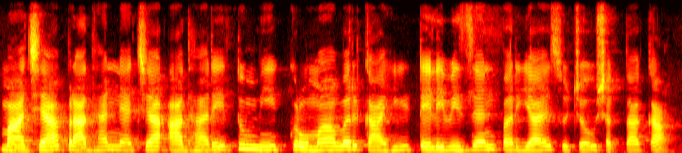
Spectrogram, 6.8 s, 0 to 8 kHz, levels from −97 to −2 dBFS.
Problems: none marked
